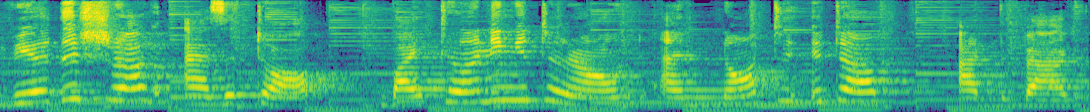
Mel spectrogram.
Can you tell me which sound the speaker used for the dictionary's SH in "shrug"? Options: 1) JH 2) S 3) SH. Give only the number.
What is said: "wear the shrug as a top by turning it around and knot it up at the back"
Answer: 3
